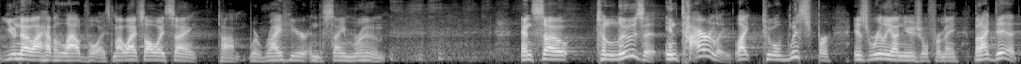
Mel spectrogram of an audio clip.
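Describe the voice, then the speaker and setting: Pastor fielding questions: man, earnest and reflective, bright voice, long hall reverb. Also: a little high. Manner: earnest, reflective, with frequent restarts. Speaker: pastor and hymn writer answering audience questions. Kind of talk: conversational Q&A talk.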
